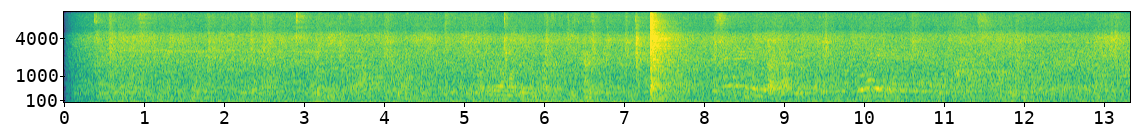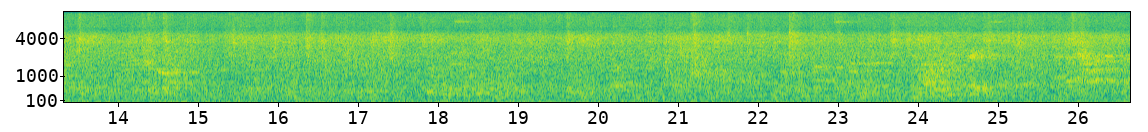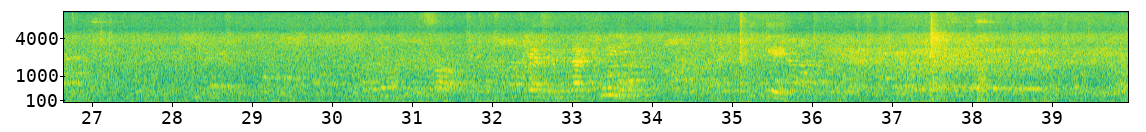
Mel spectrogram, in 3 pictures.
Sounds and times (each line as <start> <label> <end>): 34.0 elevator 39.9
